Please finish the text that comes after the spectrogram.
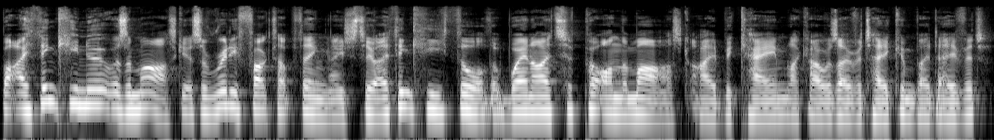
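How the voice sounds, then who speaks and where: A man's voice: mid-range voice, fast talker, few pauses. A man co-hosting a podcast, telling paranormal stories in loose casual chat, full of fillers and laughs. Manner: chatty, laughs often, trails off with fillers. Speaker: podcast co-host.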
